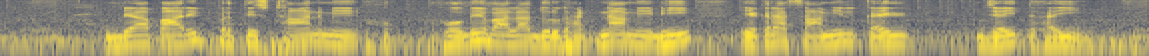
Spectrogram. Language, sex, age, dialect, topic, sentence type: Magahi, male, 31-35, Central/Standard, banking, statement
